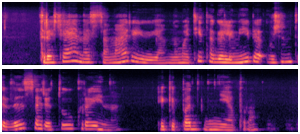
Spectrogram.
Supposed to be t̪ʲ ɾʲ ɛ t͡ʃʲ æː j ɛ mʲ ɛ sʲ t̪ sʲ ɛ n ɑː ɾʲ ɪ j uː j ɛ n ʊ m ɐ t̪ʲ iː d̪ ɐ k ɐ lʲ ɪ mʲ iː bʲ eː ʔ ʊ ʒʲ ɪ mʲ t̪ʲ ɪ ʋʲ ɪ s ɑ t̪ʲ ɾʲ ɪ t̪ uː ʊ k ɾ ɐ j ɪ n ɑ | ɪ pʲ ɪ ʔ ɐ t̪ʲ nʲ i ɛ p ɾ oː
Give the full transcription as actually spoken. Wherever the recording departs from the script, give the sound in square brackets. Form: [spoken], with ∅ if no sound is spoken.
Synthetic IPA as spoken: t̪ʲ ɾʲ ɛ t͡ʃʲ æː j ɛ mʲ ɛ sʲ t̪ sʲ ɛ n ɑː ɾʲ ɪ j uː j ɛ n ʊ m ɐ t̪ʲ iː [t̪] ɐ [ɡ] ɐ lʲ ɪ mʲ iː bʲ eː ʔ ʊ ʒʲ ɪ mʲ t̪ʲ ɪ ʋʲ ɪ s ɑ [∅] ɾʲ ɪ t̪ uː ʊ k ɾ ɐ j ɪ n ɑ | ɪ [kʲ] ɪ [p] ɐ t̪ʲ nʲ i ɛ p ɾ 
